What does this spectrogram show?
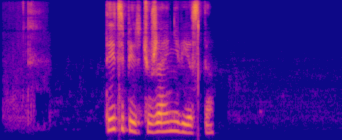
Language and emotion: Russian, neutral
